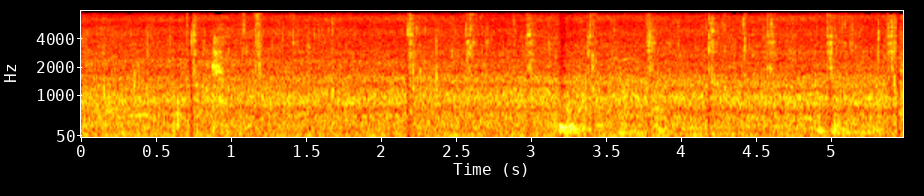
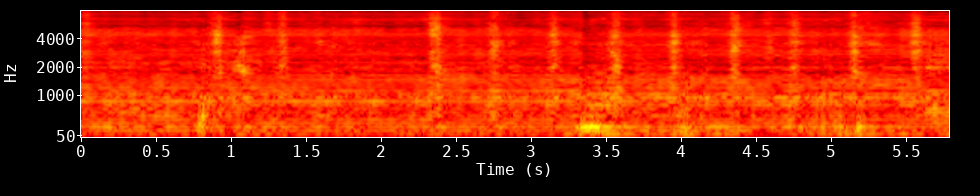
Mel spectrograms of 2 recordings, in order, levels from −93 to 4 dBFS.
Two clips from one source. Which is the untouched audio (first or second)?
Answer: first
